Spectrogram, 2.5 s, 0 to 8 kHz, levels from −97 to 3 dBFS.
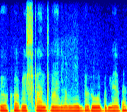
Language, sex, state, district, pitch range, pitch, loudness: Telugu, male, Andhra Pradesh, Srikakulam, 115-125 Hz, 120 Hz, -13 LUFS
